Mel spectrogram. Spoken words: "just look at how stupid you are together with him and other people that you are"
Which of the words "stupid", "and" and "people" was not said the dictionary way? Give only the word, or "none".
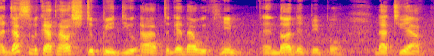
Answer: stupid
